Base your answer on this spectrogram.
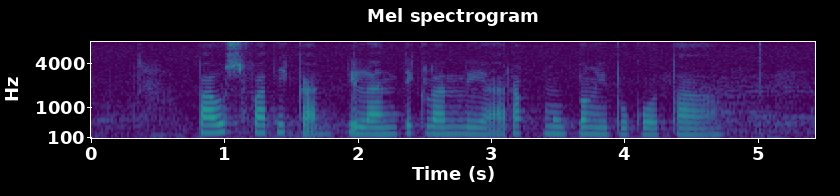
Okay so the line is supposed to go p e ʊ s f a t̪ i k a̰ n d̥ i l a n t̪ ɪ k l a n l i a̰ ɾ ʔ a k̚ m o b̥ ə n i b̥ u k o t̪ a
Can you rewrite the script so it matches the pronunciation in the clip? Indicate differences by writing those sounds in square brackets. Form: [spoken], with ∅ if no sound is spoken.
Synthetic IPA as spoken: p [a] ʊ s f a t̪ i k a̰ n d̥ i l a n t̪ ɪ k l a n l i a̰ ɾ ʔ a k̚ m [u] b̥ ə [ŋ] i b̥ u k o t̪ a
